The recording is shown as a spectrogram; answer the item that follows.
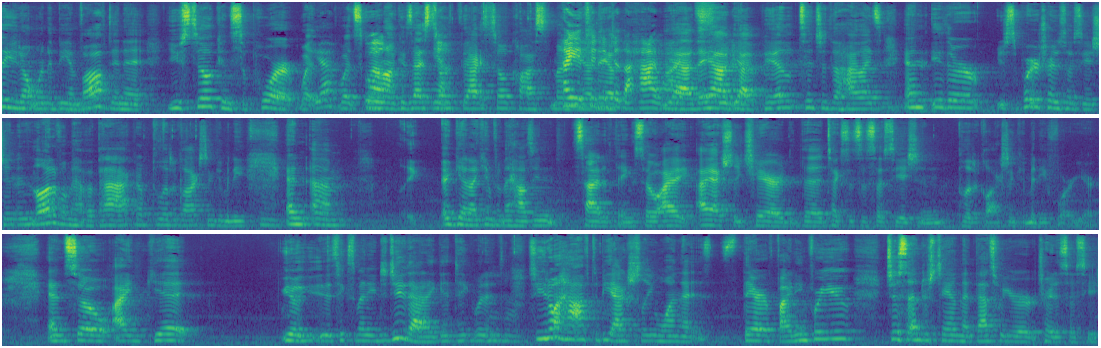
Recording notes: In the virtual Lemonade Stand, we are live from Service Nation's International Roundtable in Nashville, TN.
